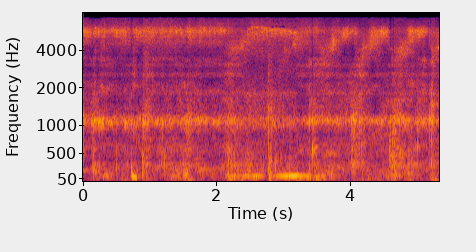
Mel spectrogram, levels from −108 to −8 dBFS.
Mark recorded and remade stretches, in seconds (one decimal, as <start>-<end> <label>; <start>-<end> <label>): 0.0-2.4 remade; 2.4-3.2 recorded; 3.2-5.3 remade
